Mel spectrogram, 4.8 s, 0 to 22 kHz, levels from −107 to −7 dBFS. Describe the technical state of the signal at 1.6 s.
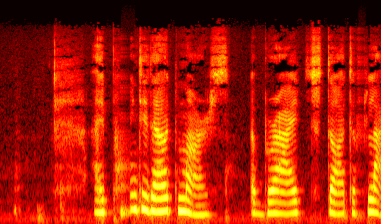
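At 1.6 s the decoder is running AAC frame loss with concealment, from 1.52 to 1.68 s. Roughly 107 ms of coded data, which fits a run of about five frames, never arrived, so the decoder rebuilt that stretch from the last good spectrum. The speech there comes out smeared and noisy, with a phasey wash in place of clean detail.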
